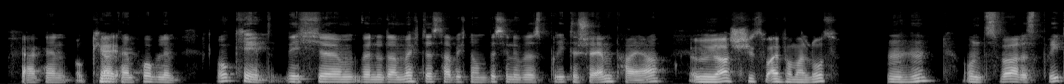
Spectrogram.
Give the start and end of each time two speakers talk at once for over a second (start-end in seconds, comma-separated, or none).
none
